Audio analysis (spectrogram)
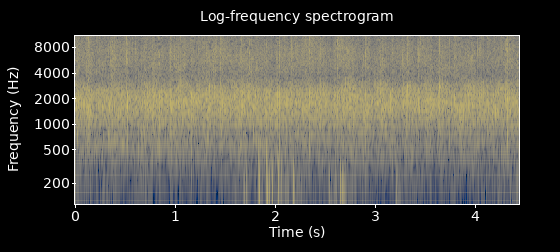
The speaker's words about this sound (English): Because we're going to have them pray for you and your generation. And yeah, give them a big hand clap as they come like this.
